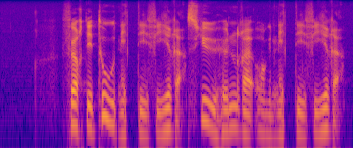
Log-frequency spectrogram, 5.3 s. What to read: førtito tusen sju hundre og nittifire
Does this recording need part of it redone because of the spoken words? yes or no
yes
